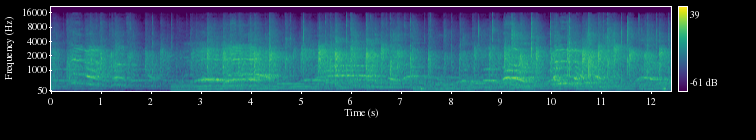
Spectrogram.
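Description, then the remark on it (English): An audience gives a clap of praise to God, clapping steadily and loudly for about twelve seconds, a dense crackle of many hands, while voices call out over it and a low sustained tone hums underneath. “Let's give him a clap of praise.”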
